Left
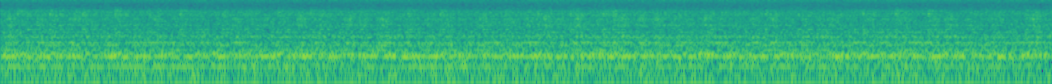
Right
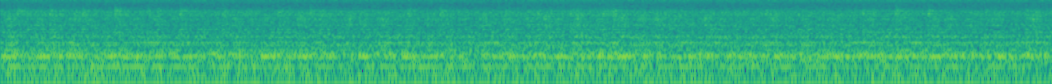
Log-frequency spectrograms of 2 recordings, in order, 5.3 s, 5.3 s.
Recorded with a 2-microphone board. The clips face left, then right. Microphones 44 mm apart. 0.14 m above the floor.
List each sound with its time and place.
Only background noise.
